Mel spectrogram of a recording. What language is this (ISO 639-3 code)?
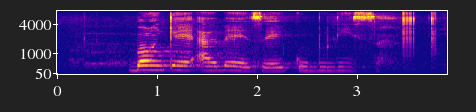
xho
